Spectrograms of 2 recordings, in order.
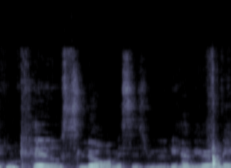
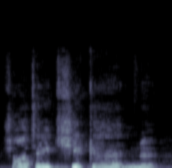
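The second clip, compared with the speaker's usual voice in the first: exclaiming; 9 semitones higher, 8 dB louder, slower than usual. Acted. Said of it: "Not famished".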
